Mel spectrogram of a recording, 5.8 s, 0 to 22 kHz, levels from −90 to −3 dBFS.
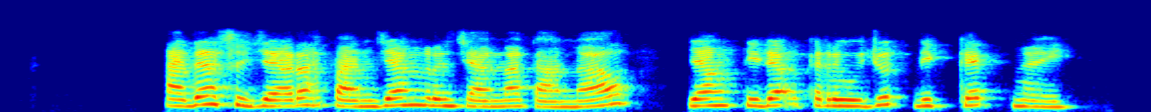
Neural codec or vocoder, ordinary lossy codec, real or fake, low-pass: codec, 16 kHz, 2 kbps, FunCodec, trained on Chinese and English, 25 frames a second; Opus, 32 kbps; fake; 7.2 kHz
